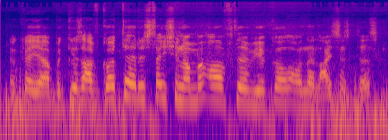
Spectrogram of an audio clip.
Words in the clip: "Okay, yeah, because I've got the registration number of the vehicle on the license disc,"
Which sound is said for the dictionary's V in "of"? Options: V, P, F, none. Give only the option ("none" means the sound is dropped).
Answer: F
